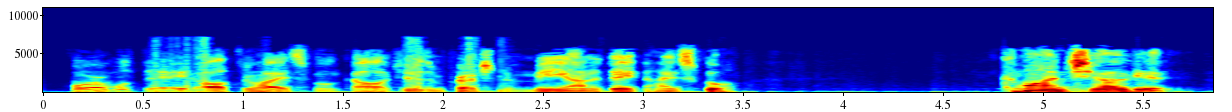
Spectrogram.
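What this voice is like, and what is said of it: Usual voice. Nothing is said of it.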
